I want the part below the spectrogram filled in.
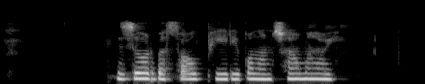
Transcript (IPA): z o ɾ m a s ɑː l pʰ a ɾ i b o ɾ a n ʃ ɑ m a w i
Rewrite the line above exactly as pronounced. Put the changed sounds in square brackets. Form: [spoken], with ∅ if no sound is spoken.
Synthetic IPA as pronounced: z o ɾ [b] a s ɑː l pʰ [i] ɾ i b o [l] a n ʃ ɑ m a w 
